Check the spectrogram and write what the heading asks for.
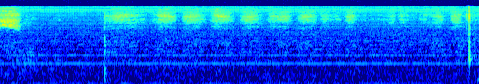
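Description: Near silence with faint, soft scratching of a stylus stroking across a tablet's glass screen while erasing.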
